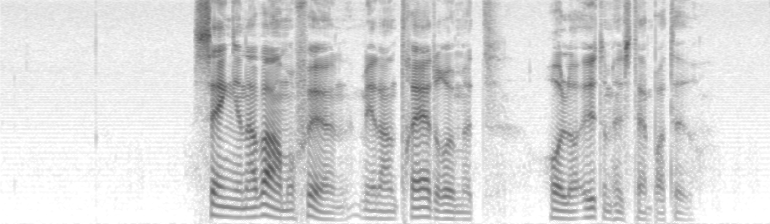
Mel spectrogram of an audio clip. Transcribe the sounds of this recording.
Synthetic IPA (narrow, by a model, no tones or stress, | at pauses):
sɛŋːənæɾvaɾmɔɧøːnmeːd̪ant̪ʰɾɛːd̪ɾɵmːət̪ | hɔlːəɾʉ̟ːt̪ɔmhʉ̟ːst̪ʰɛmpəɾat̪ʰʉ̟ːɾ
